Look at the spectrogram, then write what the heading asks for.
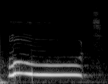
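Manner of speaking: high, loud hooting call; owl hoot. Acted. Teacher hoots like the owl for her pupils. Reading owl's hoot in book.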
